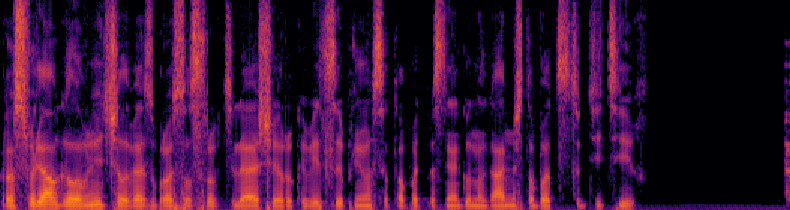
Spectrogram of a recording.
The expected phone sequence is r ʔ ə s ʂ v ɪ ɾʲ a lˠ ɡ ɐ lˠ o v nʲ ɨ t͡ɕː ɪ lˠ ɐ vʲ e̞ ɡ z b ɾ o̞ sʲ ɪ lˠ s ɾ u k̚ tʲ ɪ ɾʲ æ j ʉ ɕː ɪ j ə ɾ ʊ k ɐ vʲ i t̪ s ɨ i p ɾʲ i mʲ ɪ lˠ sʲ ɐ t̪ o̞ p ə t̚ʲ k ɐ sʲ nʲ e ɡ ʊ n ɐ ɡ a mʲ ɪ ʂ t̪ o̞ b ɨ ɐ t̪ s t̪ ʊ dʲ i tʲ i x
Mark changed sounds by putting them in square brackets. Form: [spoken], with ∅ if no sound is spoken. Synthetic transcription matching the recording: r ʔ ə s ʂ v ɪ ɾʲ a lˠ ɡ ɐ lˠ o v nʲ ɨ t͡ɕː ɪ lˠ ɐ vʲ e̞ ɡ z b ɾ o̞ sʲ ɪ lˠ s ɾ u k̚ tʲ ɪ [lʲ] æ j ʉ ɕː ɪ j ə ɾ ʊ k ɐ vʲ i t̪ s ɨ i p ɾʲ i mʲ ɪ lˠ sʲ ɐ t̪ o̞ p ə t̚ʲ [p] ɐ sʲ nʲ e ɡ ʊ n ɐ ɡ a mʲ ɪ ʂ t̪ o̞ b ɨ ɐ t̪ s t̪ ʊ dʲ i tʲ i x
